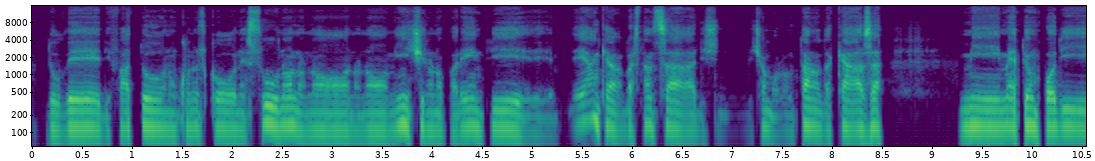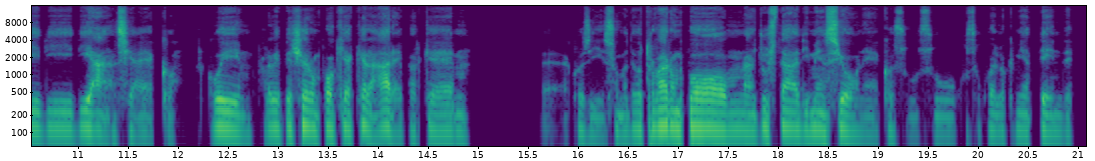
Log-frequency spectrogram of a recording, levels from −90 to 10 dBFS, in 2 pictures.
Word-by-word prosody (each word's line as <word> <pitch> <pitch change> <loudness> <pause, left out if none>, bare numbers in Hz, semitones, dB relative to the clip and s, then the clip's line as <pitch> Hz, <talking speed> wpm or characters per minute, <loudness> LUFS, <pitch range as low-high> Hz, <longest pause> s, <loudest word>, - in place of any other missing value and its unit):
dove 120 +1 +3
di 100 - -16
fatto 120 +2 -1
non 110 -1 -8
conosco 120 0 -5
nessuno, 135 +4 +2
non 110 -4 -5
ho 110 -1 -3
non 105 0 -13
ho 110 0 -3
amici, 130 +3 +4
non 110 -1 -7
ho 105 - -7
parenti 120 +2 -3
e 90 -2 -16
e 145 +3 -4
anche 165 -4 -1
abbastanza 115 -1 +2
dis 100 -4 -4 0.3
diciamo, 100 +1 -6
lontano 110 +6 -1
da 110 - -8
casa, 120 -1 +5 0.8
mi 125 0 +1
mette 130 +2 +2
un 130 - +2
po' 125 +1 +4
di 120 -1 -2
di 115 0 -8
di 125 +1 +1
ansia, 95 -6 +3
ecco. - - -13 0.2
Per - - -31
cui 120 -2 +3 0.2
avrei 120 +1 -4
piacere 125 +1 +3
un 115 - -5
po' - - 0
a - - +1
chiacchierare, 95 - -1
perché, 105 +2 -9
mhmm, 105 - -12 0.8
ehm, - - -25
così, 90 +1 -11
insomma, 95 +3 -4
devo 115 +3 -7
trovare 125 +2 +2
un 115 - 0
po' 120 -1 +4
una 110 0 -7
giusta 120 +2 -1
dimensione, 100 -4 +3
ecco, 100 +3 -13
su 90 -1 -8
su 90 0 -12
su - - -11
quello 105 -2 -12
che - - -21
mi 110 - -10
attende. 100 0 -8
115 Hz, 170 wpm, -23 LUFS, 105-125 Hz, 0.8 s, casa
